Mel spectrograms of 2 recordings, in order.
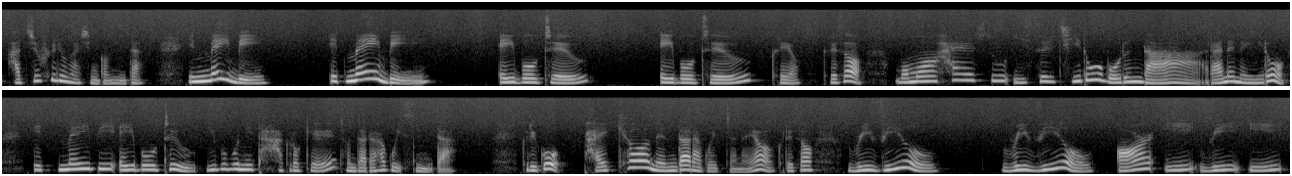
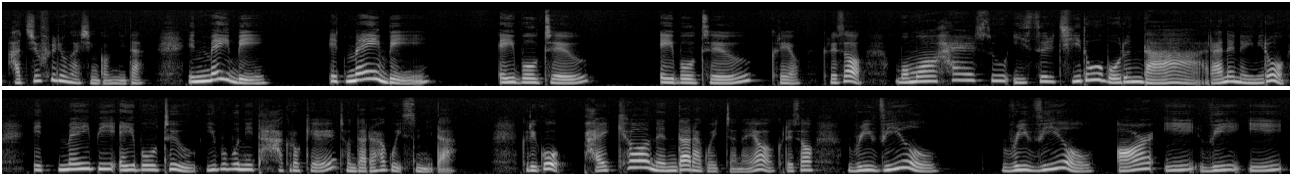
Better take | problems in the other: second | hiss; loud; throughout; 8 dB below the speech; faint in the second

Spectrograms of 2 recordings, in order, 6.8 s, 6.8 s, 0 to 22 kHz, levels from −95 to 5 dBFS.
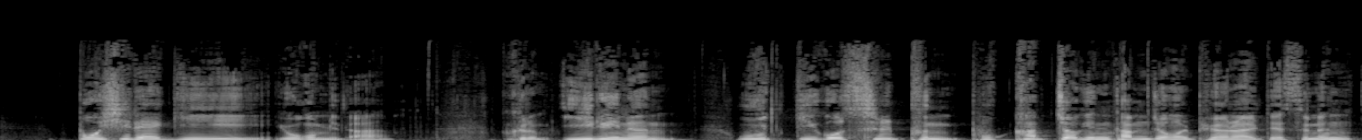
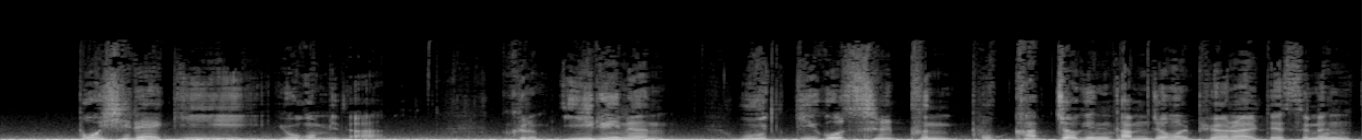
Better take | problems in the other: first | low rumble; noticeable; throughout; 15 dB below the speech

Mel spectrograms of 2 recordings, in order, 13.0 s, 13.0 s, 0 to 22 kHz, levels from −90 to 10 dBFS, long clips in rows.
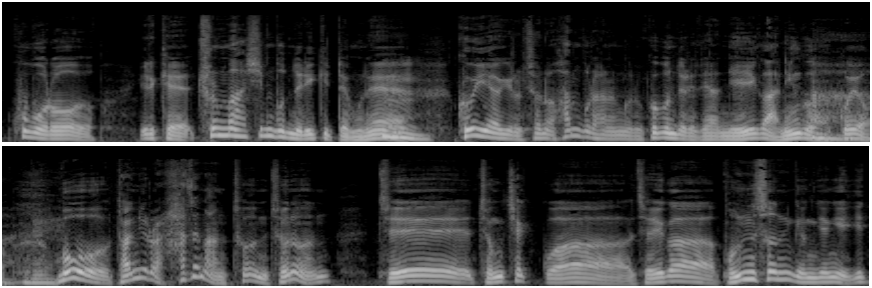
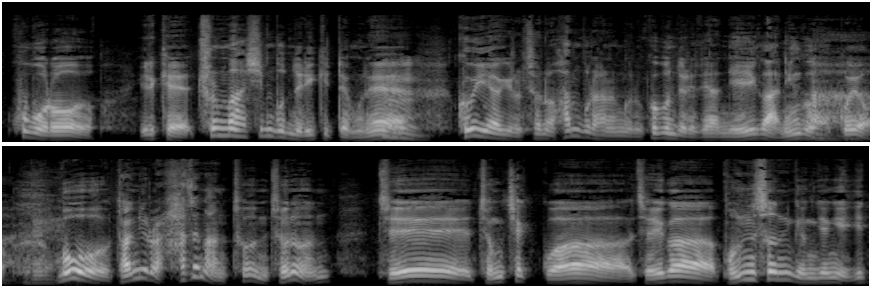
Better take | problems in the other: first | thin; very; fading below 500 Hz

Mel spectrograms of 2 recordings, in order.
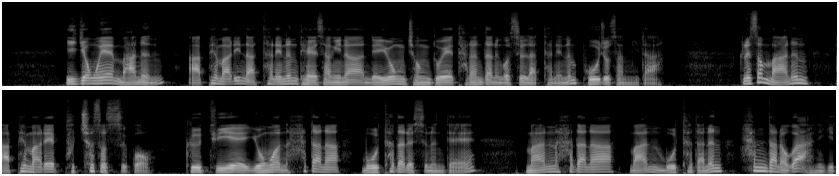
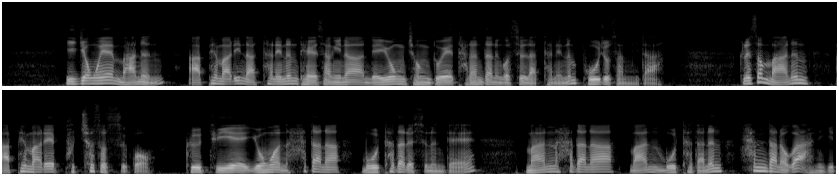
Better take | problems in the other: first | muffled; slightly; fading above 3 kHz

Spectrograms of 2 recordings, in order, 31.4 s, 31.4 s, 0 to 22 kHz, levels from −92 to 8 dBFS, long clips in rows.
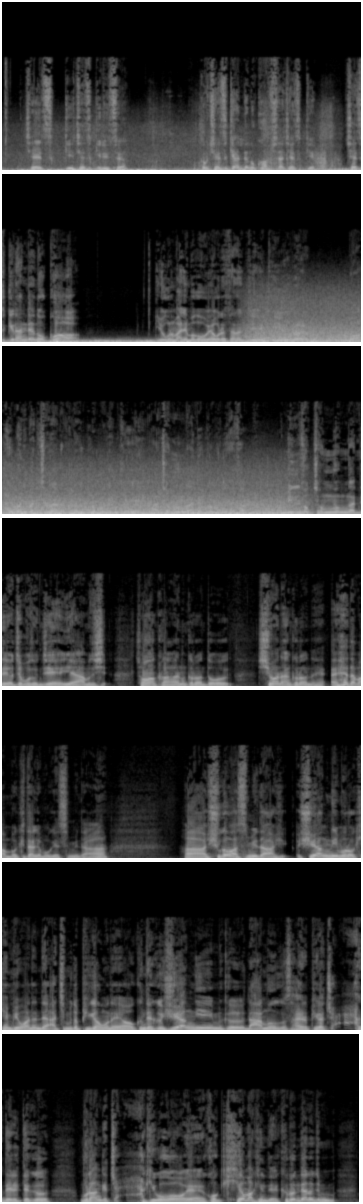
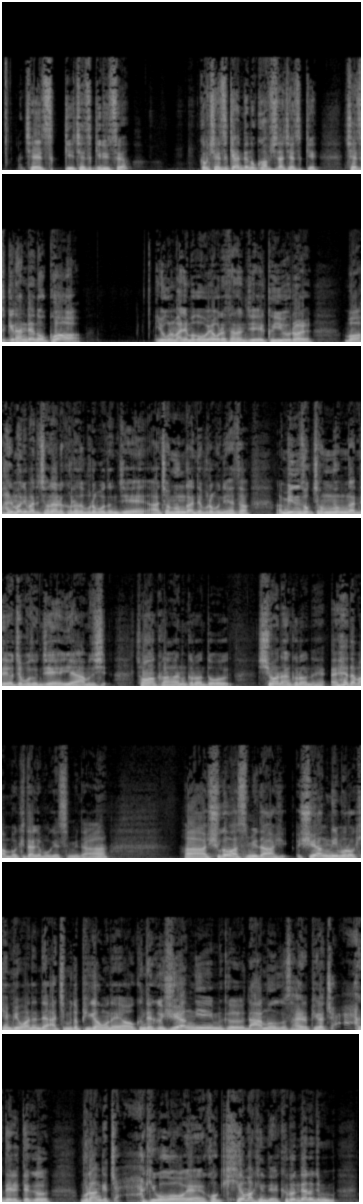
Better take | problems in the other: second | rain or running water; very loud; until 13 s; 4 dB above the speech

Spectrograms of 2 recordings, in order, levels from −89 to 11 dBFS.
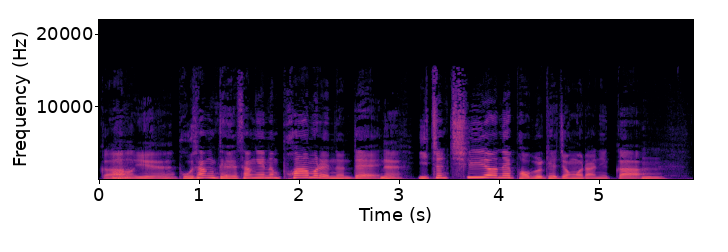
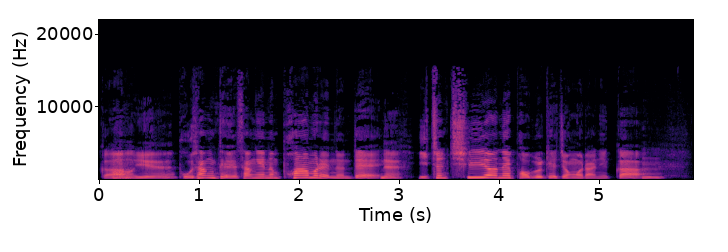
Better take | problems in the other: first | thin; very slightly; fading below 250 Hz

